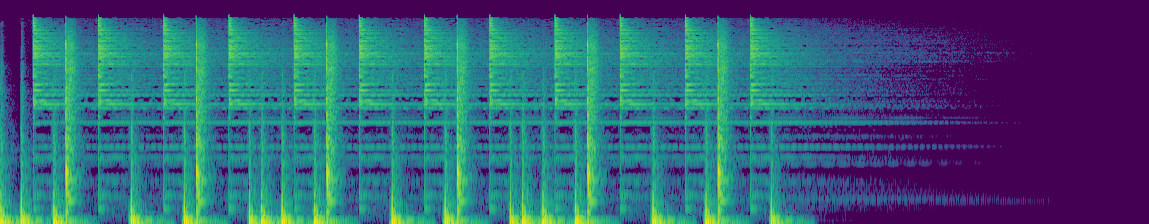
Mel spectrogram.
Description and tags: DJFBeat Hip Hop
Just a simple Hip Hop beat.
rap, smooth, hip-hop, drums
